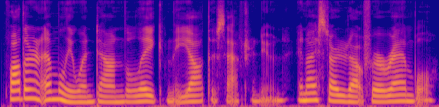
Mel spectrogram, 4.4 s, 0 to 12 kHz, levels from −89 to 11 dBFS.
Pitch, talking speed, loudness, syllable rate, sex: 205 Hz, 260 wpm, -18 LUFS, 6.2 syllables/s, female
